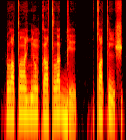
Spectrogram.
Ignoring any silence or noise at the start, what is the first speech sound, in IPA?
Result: lˠ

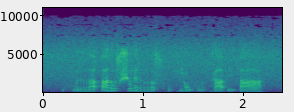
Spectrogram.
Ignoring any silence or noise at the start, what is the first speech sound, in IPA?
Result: xʷ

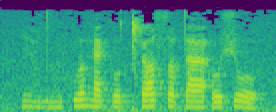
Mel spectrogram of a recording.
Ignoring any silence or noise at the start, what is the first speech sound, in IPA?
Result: ɦ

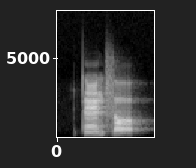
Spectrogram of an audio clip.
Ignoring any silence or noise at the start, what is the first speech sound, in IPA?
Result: t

